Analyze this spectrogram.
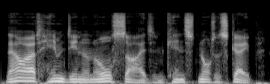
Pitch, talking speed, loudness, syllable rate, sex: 110 Hz, 245 wpm, -15 LUFS, 6.0 syllables/s, male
